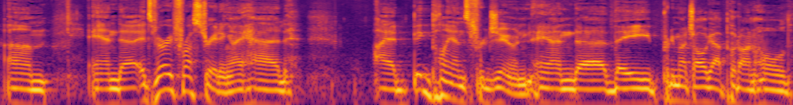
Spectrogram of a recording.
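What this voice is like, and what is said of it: Sick-sounding voice. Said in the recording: “I'm still a little bit sick. You can probably hear it in my voice... fight off bronchitis”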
